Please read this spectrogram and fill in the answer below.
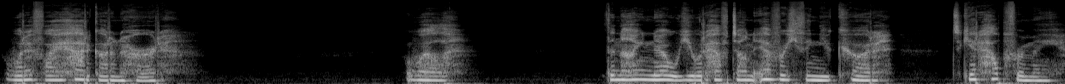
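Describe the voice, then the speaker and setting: Soothing young witch girlfriend, voiced by a woman, breathy slow half-whisper, close mic ASMR. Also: mid-range voice, fairly even intonation. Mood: tender, reassuring. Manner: soft half-whispered comforting. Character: gentle young witch girlfriend, devoted, reassuring. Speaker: voice actor. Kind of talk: ASMR audio roleplay.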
